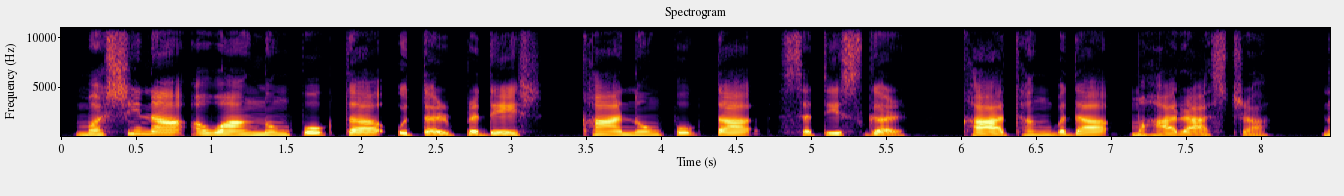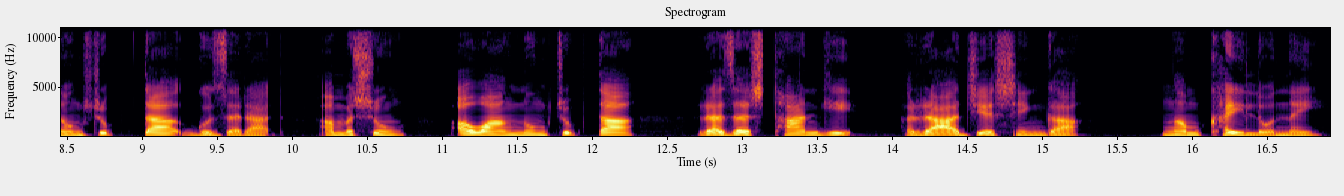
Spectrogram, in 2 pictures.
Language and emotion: Manipuri, neutral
